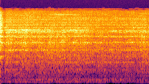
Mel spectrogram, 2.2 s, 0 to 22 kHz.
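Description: Faint, steady running noise heard inside the passenger cabin of the Resort View Furusato, an HB-E300 series hybrid diesel train, while it is under way.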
